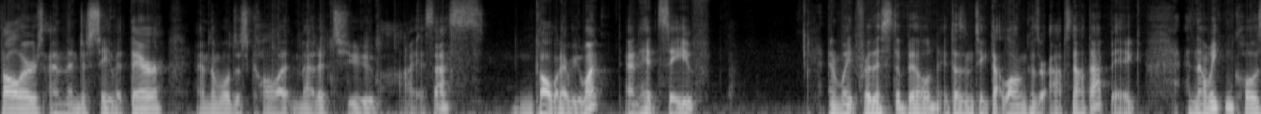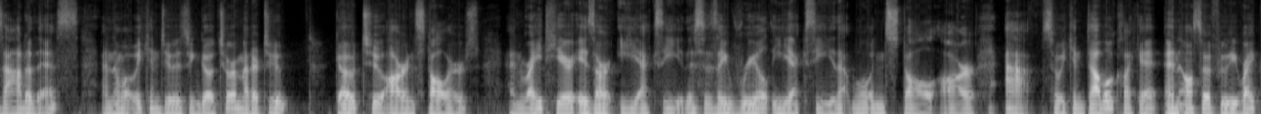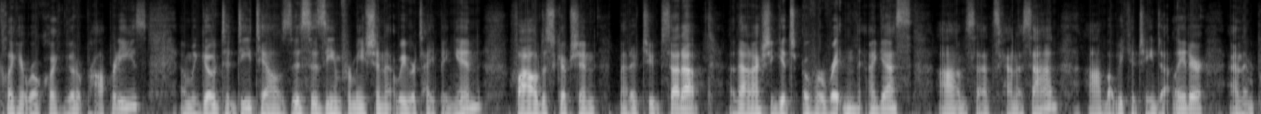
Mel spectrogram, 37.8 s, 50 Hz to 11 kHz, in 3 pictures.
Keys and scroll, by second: 2.1-4.3 typing.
